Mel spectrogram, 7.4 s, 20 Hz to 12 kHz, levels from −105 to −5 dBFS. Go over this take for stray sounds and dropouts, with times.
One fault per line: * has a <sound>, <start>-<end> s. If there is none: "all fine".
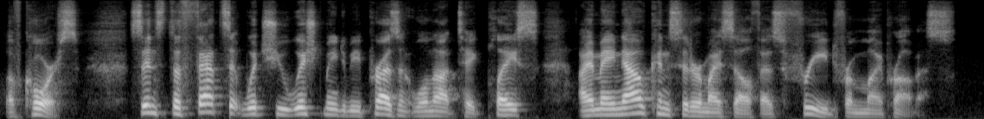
all fine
